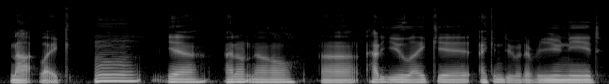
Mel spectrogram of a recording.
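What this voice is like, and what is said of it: Unsure, insecure-sounding voice. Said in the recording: “giving it that voice... So insecure”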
